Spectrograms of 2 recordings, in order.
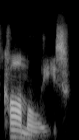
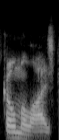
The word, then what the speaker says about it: Comalies: Of course, if you look at it and you're American, you think it's Comalies, but apparently it's pronounced Comalies.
